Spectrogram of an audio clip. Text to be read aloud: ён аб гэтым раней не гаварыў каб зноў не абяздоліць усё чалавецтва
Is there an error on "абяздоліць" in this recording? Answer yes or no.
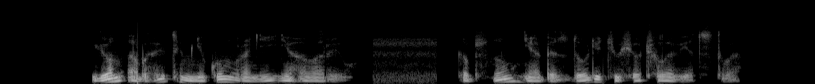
no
